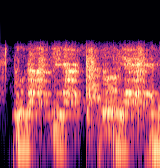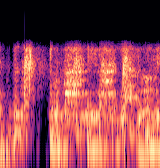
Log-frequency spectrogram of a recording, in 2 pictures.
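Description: A group of pilgrims singing a song together in chorus, with steady low notes under the voices. The lines are separated by short breaks, one about four seconds in.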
